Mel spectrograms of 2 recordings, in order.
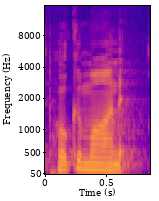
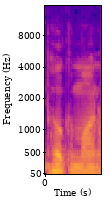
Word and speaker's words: Pokémon: In fact, I'm probably saying Pokemon wrong. Isn't it more like technically it's Pokemon or whatever? It's more of that accent on the E, especially when you watch the anime, so they show it.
